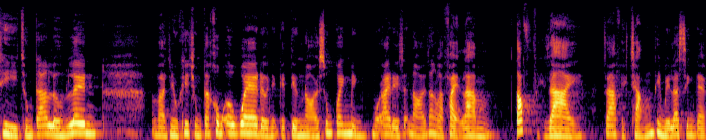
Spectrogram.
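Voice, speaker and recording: At a fairly quick pace, a woman with a plain, everyday voice speaks at a medium pitch and with fairly even intonation. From Vietnam, Hai Phong. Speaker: former radio presenter and journalist. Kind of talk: podcast interview, casual chat. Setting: remote online recording.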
